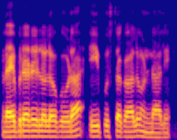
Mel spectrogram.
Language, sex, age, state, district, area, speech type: Telugu, male, 18-30, Telangana, Bhadradri Kothagudem, rural, spontaneous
